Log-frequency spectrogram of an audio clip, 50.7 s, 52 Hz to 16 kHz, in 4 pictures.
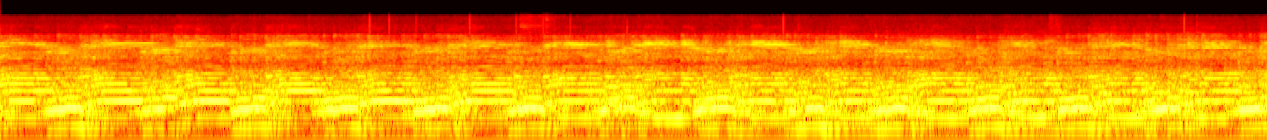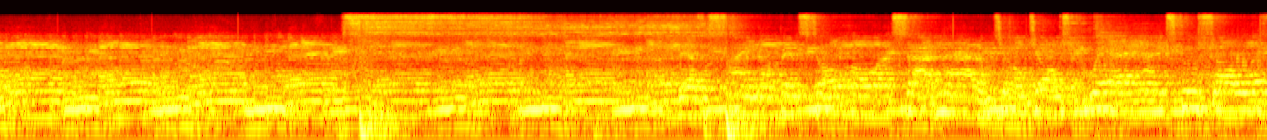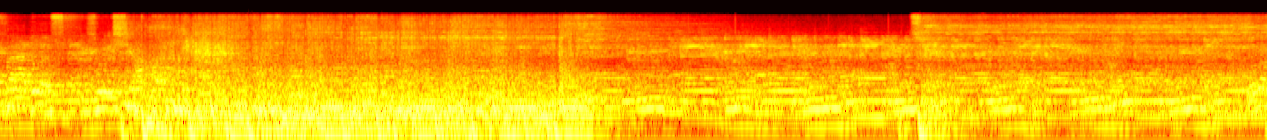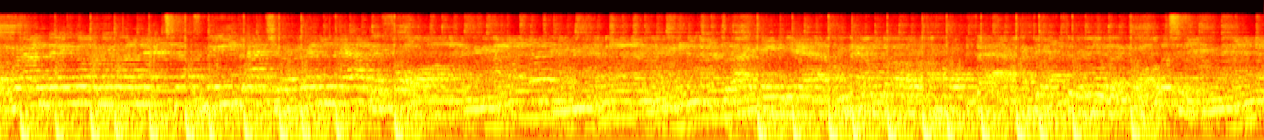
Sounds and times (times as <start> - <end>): Music: 0.0 - 50.6.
